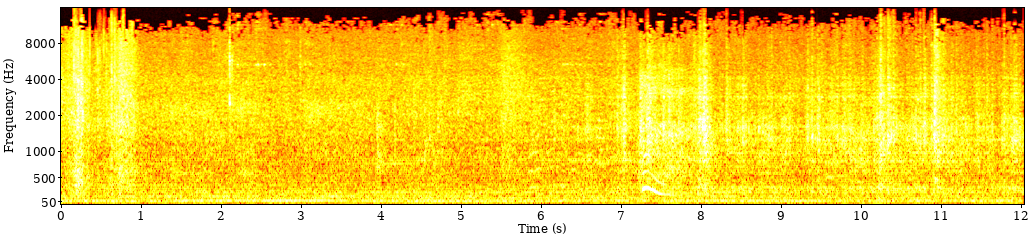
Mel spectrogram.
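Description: A shopping cart rattles as it rolls over a concrete floor.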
